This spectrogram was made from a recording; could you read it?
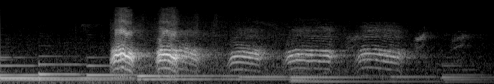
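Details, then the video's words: A crow gives about six harsh, hoarse caws at roughly half-second intervals, the first two loudest and later ones fading, over steady background music. "Слухай, як ворона «капає» у вухо своїми хриплими «кар-кар»"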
